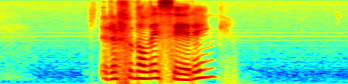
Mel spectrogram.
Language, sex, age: Norwegian, female, 46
